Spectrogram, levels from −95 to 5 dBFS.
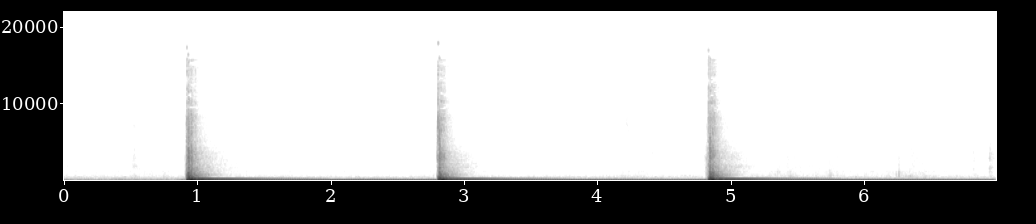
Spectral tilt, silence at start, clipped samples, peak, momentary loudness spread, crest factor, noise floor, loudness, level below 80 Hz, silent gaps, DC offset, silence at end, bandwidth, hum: -9.5 dB/octave; 0.9 s; under 0.1%; -8 dBFS; 24 LU; 24 dB; -66 dBFS; -29 LUFS; -42 dBFS; none; under 0.1%; 0 s; 8.2 kHz; none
